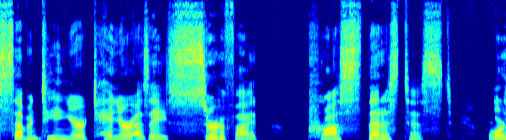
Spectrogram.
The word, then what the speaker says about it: prosthetist: Jessica's 17-year tenure as a certified prosthetist or Ooh, thoughtist. Did I say it right? prosthetist. Prosthetist. Prosthetist.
